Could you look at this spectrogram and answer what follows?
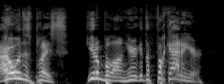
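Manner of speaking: play-acted loud, high-pitched screaming tirade. Retelling how a man yelled at some guys at a driveway: retelling a yell. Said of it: "And he's yelling at him".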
